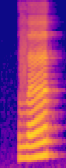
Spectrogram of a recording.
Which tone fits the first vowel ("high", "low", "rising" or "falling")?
rising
